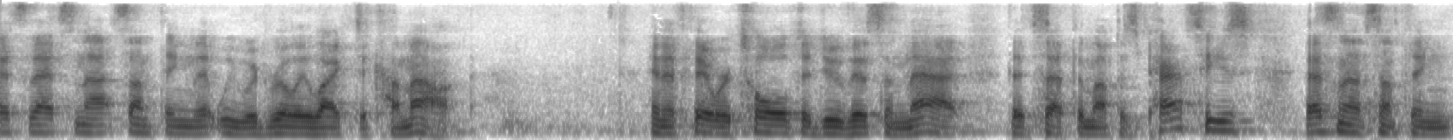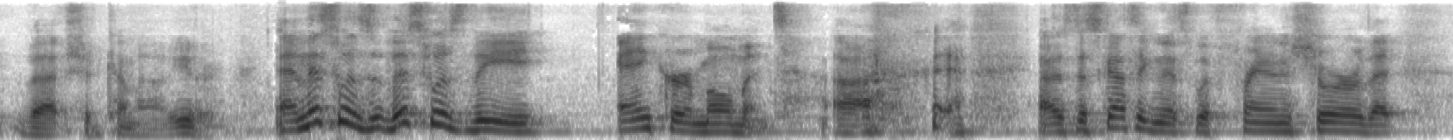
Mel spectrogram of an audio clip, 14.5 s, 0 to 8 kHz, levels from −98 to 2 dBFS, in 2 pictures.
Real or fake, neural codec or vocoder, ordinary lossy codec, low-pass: fake; codec, 44.1 kHz, 7.8 kbps, DAC; AAC, 32 kbps; 7.2 kHz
